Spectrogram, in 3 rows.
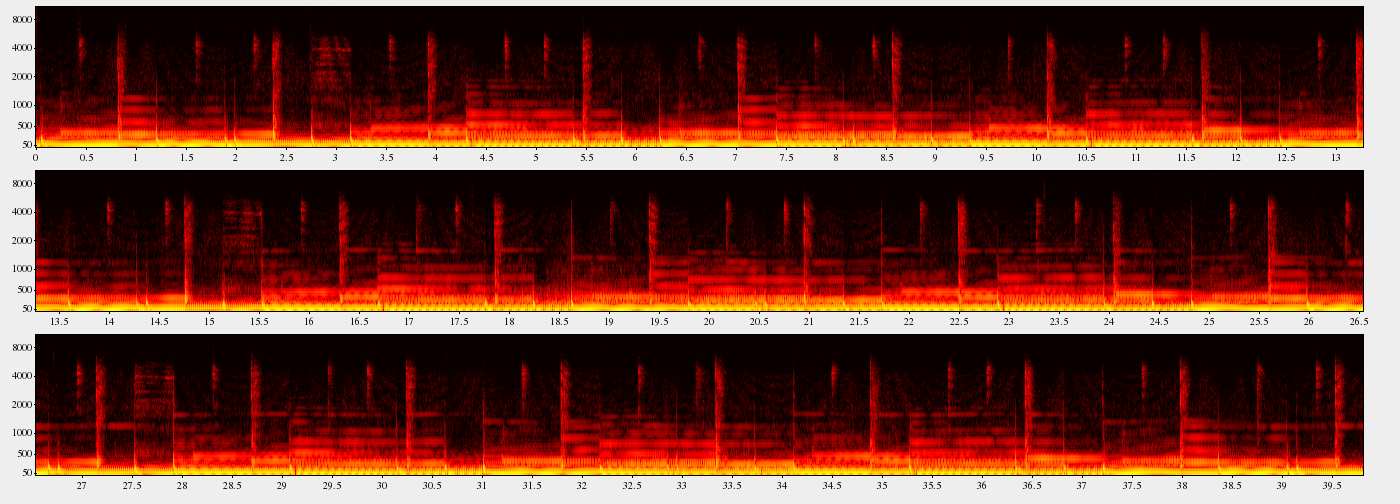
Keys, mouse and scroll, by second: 0.7 3, 2.6 s, 5.9 ctrl+z, 6.8-8.3 middle drag, 11.2-11.6 middle drag, 11.9 alt+z, 12.2 middle click, 15.0-16.3 middle drag, 17.5 c, 22.4 ctrl+z, 23.3 c, 25.0 ctrl+z, 25.5 ctrl+z, 25.9 ctrl+z, 26.0 middle drag, 26.6 ctrl+z, 26.9-27.7 middle drag, 27.8-28.3 middle drag, 28.5-29.5 middle drag, 30.5 c, 33.6 click, 34.3 alt+z, 34.5-35.5 middle drag, 35.6 alt+z, 35.9-36.6 middle drag.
